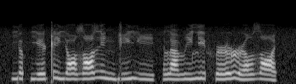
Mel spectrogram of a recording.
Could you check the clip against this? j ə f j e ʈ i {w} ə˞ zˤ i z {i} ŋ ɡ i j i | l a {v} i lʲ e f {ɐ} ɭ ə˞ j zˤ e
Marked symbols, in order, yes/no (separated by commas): no, yes, yes, no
